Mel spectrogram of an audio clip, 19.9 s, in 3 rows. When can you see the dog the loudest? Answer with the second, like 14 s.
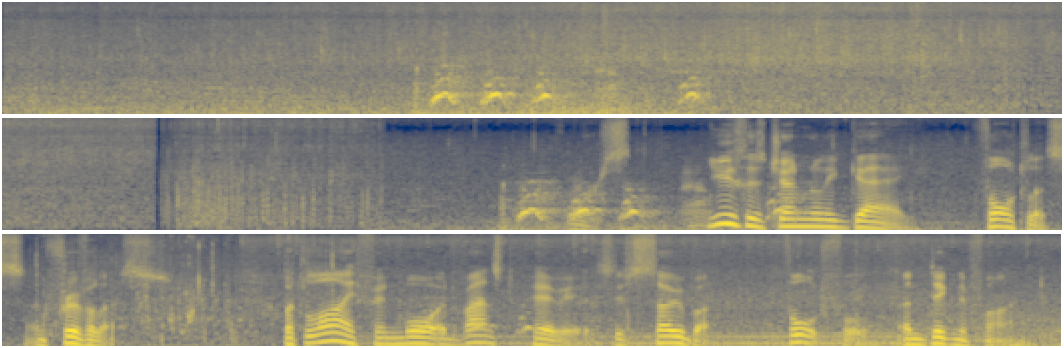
3 s.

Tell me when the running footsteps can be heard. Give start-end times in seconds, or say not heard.
not heard.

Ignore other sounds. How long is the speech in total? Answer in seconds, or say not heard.
9 s.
